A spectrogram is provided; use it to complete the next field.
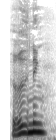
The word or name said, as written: ridning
